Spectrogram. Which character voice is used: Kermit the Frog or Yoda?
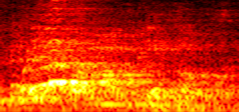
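Yoda. It is said in a Yoda voice. "can you do Yoda?"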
